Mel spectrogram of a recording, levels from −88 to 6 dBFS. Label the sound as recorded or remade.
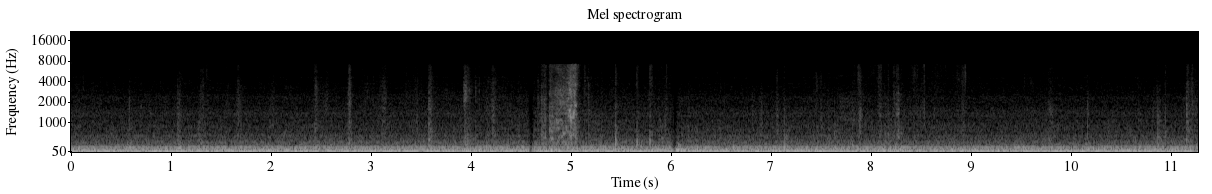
remade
